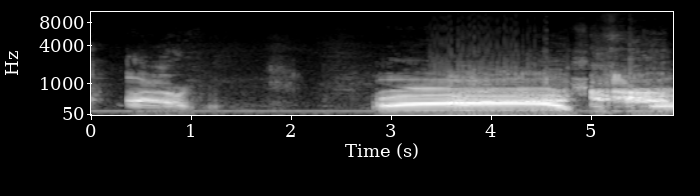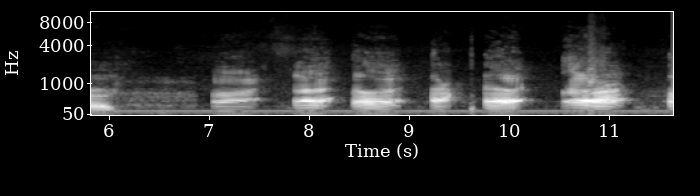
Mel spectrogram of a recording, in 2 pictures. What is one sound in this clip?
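Sea lions roar and bark loudly close by, in short repeated calls.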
